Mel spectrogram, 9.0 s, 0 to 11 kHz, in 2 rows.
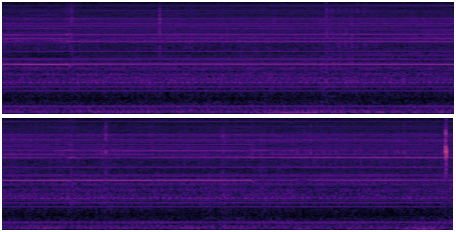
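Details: Chicago Electric electric chainsaw sharpener sharpening a Stihl chain at 30° angles; steady, even motor hum with a constant whine and no rough scraping or surging. Sharpener running smoothly and normally.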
